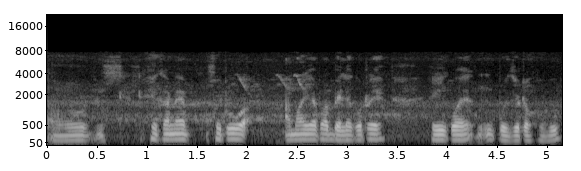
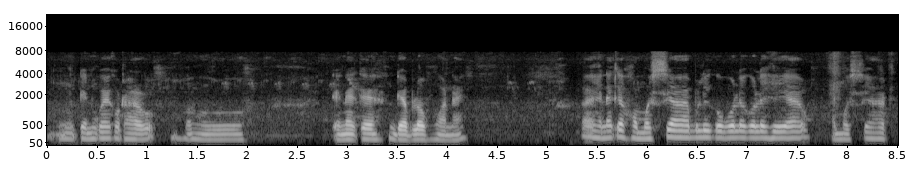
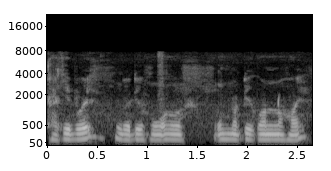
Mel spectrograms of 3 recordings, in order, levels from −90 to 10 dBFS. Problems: constant background noise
